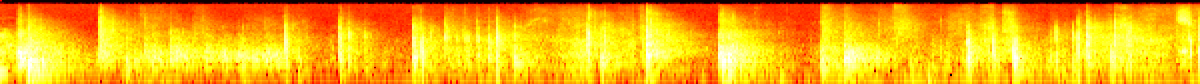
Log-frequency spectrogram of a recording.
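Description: Hockey stick and pucks on a plastic shooting pad: a series of sharp clacks and knocks as pucks are pulled onto the blade and fired as wrist shots at a canvas shooting target.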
